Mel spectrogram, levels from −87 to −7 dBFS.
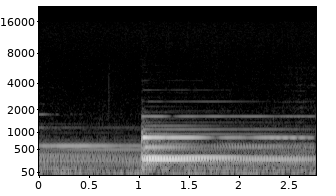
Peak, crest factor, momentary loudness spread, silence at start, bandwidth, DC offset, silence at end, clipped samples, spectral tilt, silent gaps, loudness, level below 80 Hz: -12 dBFS; 16 dB; 17 LU; 0 s; 3.6 kHz; under 0.1%; 0 s; under 0.1%; -9 dB/octave; none; -27 LUFS; -50 dBFS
